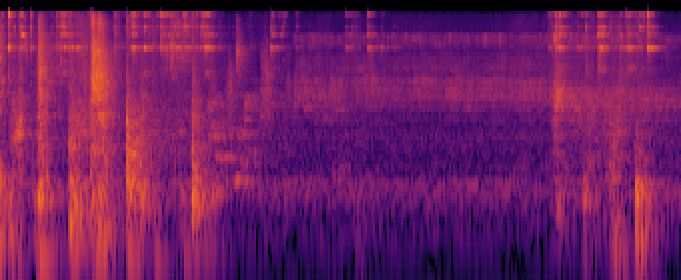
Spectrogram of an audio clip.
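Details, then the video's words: Playful Great Dane named Dodge seeking attention while his owner watches TV; a quick run of sharp yips and huffs in the first two seconds, then a quiet stretch, then a few softer yips near the end over a constant indoor hum. "Great Dane Playing"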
